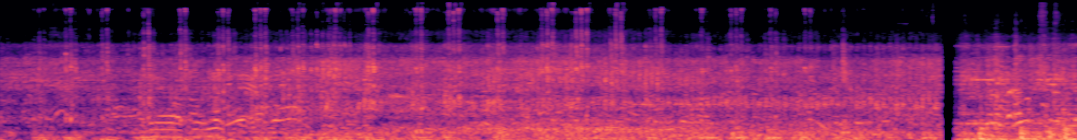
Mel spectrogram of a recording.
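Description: Tractor engines idle in a traffic jam on the way to Pir Nigaha near Anandpur Sahib at night, a steady, loud low rumble of several engines throughout, with people talking over it.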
